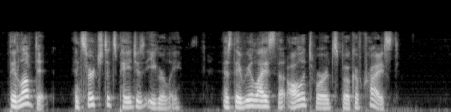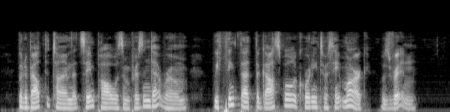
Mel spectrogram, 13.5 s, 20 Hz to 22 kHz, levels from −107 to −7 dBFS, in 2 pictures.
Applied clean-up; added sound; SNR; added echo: none; none; none; none.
